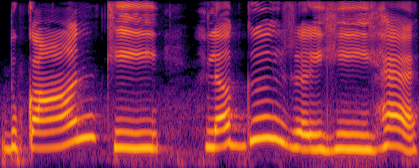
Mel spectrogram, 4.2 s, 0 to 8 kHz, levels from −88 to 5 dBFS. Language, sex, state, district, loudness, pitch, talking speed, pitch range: Hindi, female, Punjab, Fazilka, -14 LUFS, 255 Hz, 70 wpm, 240-285 Hz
